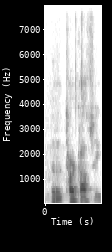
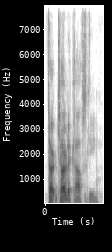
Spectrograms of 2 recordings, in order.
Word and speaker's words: Tartakovsky: Tarkovsky or Tartakovsky? Tartakovsky. Tartakovsky.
